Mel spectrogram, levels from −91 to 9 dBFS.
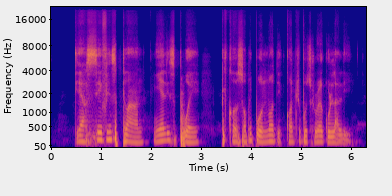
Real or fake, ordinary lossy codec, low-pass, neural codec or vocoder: fake; none; none; autoencoder, 48 kHz, 32 numbers a frame, DAC-VAE, trained on Japanese speech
